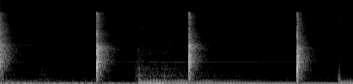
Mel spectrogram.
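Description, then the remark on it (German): Slow, sarcastic clapping: a few sharp, evenly spaced claps about a second apart, each ringing briefly over a low, steady hum. “Und mitten in der angespannten Ruhe ertönt ein sarkastisches Klatschen.”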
